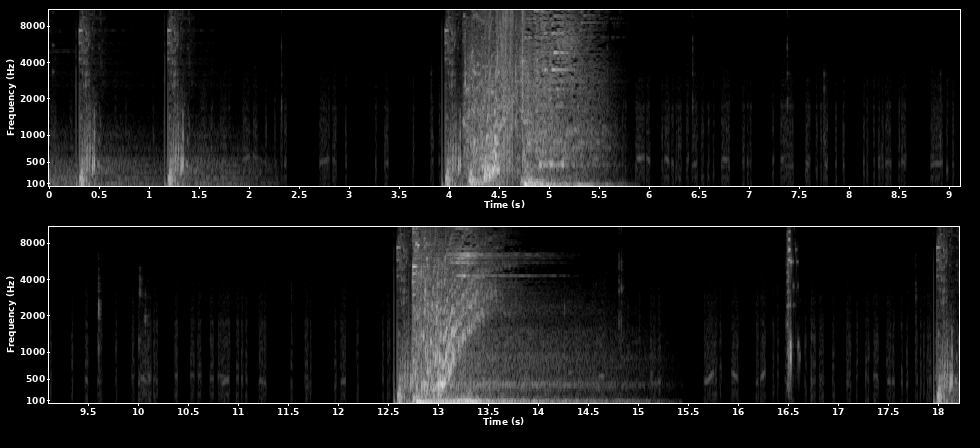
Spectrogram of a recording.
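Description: Short menu clicks sound now and then.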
